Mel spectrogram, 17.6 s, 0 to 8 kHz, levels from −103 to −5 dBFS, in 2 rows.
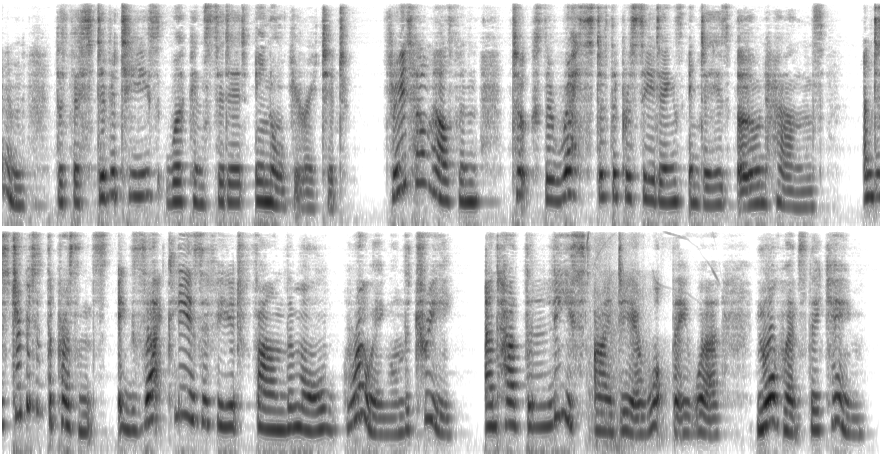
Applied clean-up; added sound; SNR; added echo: neural mask model DeepFilterNet 3.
